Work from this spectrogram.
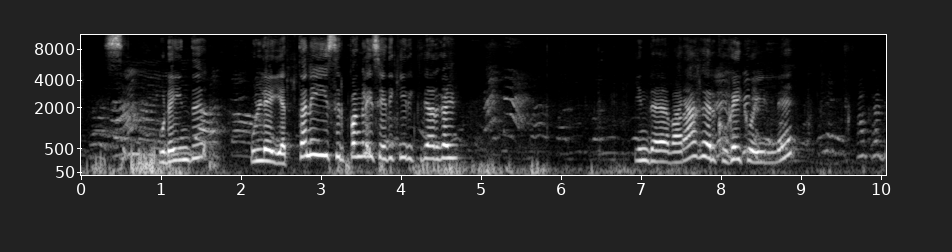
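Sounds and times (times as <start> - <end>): child's voice: 0.0 - 2.2, 5.0 - 7.0, 9.2 - 10.0.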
